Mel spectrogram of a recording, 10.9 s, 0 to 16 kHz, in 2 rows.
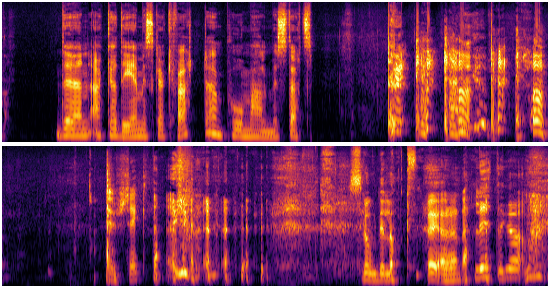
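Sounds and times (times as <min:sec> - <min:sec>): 
speech: 0:00.6 - 0:03.2, 0:03.9 - 0:05.6, 0:06.5 - 0:10.9
irritating tickly dry hacking cough: 0:03.8 - 0:05.5
laughter: 0:06.9 - 0:08.8.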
